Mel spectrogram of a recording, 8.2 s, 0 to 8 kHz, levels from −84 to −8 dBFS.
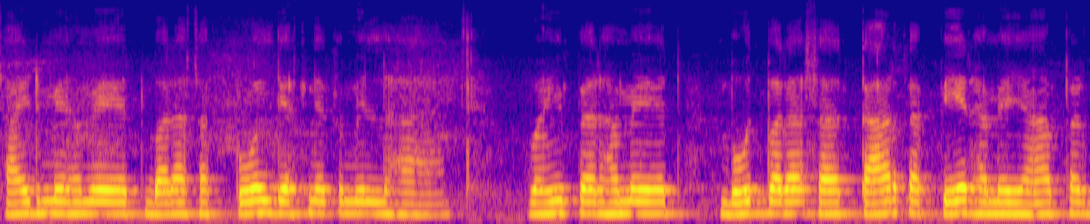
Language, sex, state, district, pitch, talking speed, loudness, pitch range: Hindi, male, Haryana, Charkhi Dadri, 155 Hz, 145 wpm, -15 LUFS, 155-160 Hz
